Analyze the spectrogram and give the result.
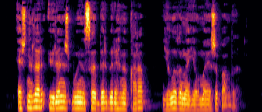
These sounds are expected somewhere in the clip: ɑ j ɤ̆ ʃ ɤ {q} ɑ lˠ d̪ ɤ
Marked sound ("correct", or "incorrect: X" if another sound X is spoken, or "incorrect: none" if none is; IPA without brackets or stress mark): incorrect: p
